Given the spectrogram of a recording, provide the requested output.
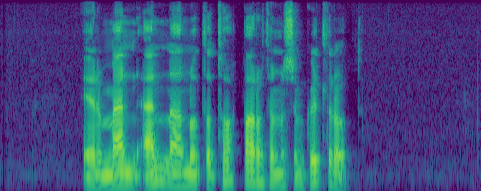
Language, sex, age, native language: Icelandic, male, 20-29, Icelandic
